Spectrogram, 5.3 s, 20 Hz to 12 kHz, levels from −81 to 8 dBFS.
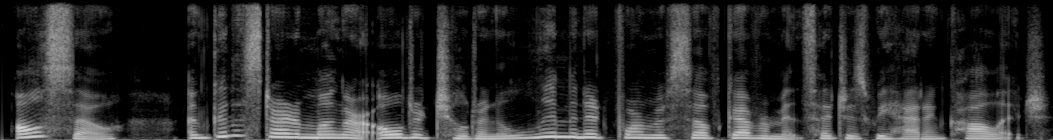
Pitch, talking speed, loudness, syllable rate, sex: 240 Hz, 250 wpm, -19 LUFS, 6.8 syllables/s, female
